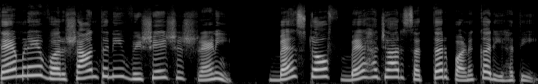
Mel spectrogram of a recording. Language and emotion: Gujarati, neutral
